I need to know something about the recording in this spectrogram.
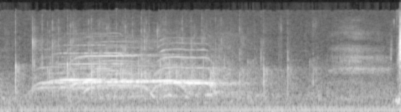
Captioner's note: audience applauding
